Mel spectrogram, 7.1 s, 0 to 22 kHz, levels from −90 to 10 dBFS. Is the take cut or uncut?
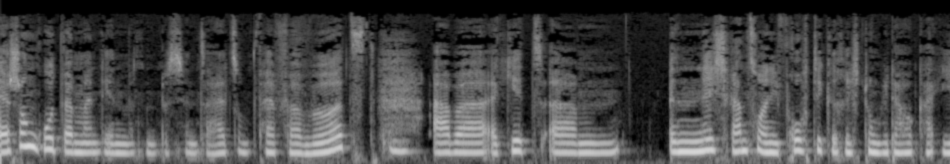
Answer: uncut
